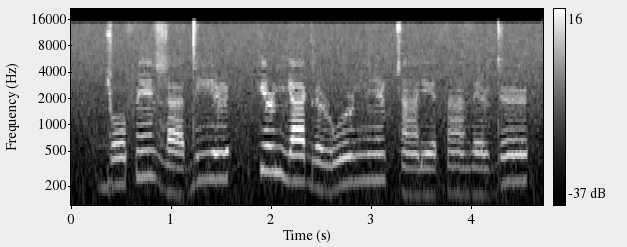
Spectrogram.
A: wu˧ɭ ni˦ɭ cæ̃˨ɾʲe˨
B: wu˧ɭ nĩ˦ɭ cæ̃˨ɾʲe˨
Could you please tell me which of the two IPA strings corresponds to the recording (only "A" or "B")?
B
